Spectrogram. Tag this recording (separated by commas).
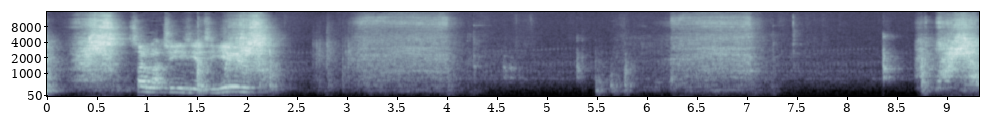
Filing (rasp), Rub, Wood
